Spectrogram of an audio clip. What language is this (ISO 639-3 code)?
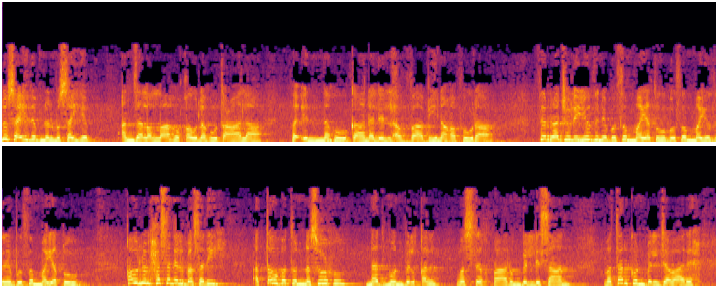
urd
